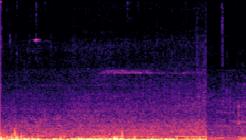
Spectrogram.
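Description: Steady low rumble of road and wind noise while riding in the open back of an electric sightseeing buggy, with no engine sound, and a single sharp knock right at the start.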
